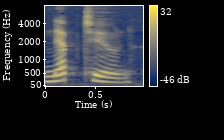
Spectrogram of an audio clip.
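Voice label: "Neptune", English word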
